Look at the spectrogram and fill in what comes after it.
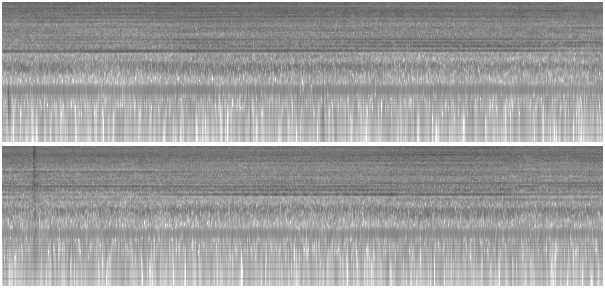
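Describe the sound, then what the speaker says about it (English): A hair dryer blows steadily on wet paint on a painted door hanger, a close, constant whirring drone that holds unbroken throughout with no talking. "I really need to hit this with a dryer."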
